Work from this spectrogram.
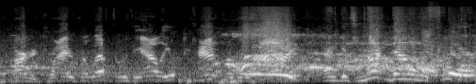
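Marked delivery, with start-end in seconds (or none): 1.8-4.7 excited call. Real, not acted. Big play under the basket.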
